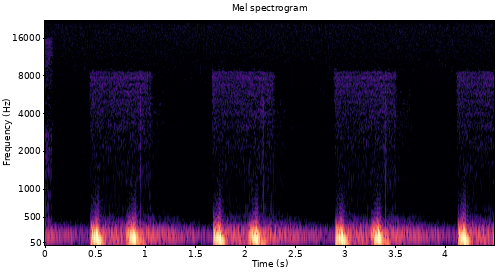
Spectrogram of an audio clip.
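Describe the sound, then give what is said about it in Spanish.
A heartbeat sound effect in a horror story reading: low, muffled lub-dub thumps in about four evenly spaced double beats, with the last one cut short and no voices. “Pero el latido crecía cada vez más fuerte, más fuerte. Me pareció que aquel corazón iba a estallar”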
